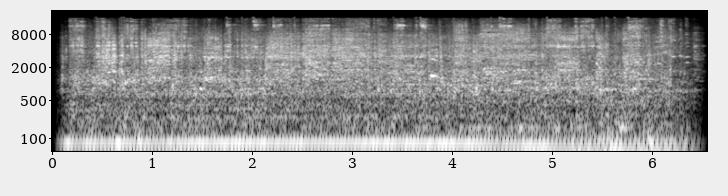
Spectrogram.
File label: turn rattle, tanks; War Thunder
